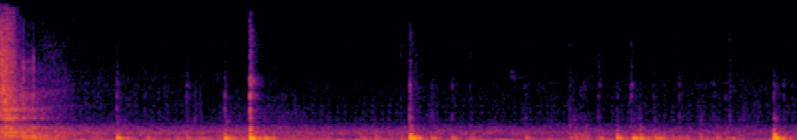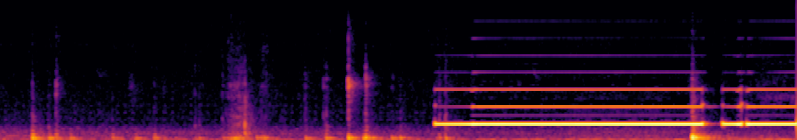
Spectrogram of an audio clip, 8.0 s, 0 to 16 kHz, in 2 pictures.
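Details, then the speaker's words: 2004 Hustler zero-turn mower with no spark, key off, fuses (25, 5, 10) tested with a meter: quiet handling, then a steady high beep of about a second and a half. Continuity present; the fuse is good. "So, that one's good. Do I really have No. That one's good."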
